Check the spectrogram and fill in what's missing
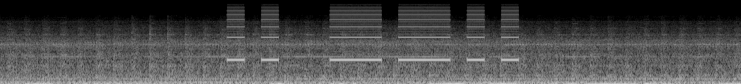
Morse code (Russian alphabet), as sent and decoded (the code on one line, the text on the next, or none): .. --..
ИЗ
